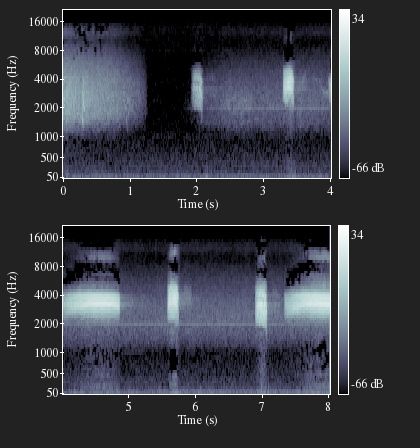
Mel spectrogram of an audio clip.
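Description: A brambling gives short, sharp high notes mixed with long, nasal, drawn-out buzzy wheezes, spaced a second or two apart against a quiet background.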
